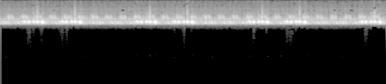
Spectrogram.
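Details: Calming cricket chirps for deep sleep: bright, high-pitched pulse trains come in clusters separated by brief pauses, with a faint shimmering background hiss and nothing else heard.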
